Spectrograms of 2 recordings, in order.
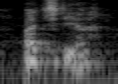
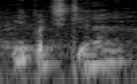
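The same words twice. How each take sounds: First: Soft, haughty "படிச்சிட்டியா?" asked with a superior air; snooty topper's question. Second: "நீ" hit hard, then a soft "படிச்சிட்டியா?" thrown back; retort stressing நீ. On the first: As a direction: ask "படிச்சிட்டியா?" quietly, looking down on her. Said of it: "என்ன பார்த்து கேட்கும்". (மெதுவாக, ஏளனமாக "படிச்சிட்டியா?" என்று கேட்பது) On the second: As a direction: turn the question back, leaning on "நீ". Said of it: "நான் திருப்பி கேட்பேன்". ("நீ" என்பதை அழுத்தி, திருப்பிக் கேட்பது) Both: Retold or imitated.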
